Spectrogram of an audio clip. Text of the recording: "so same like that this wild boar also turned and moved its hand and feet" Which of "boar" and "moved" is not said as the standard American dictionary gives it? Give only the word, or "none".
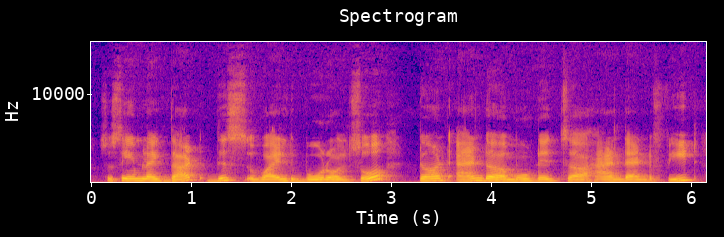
none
